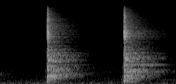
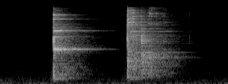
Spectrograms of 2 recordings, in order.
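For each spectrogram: First: Two bright metallic clangs from a struck tray, each ringing briefly; the metal takes the blows intact. Second: Two sharp hammer strikes on a glass; the first rings thinly, the second bursts into a bright shattering crash.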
